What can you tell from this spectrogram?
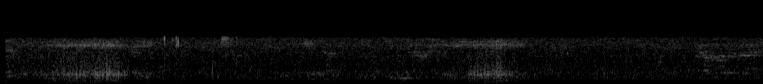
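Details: Snoring recorded on a BlackBerry phone: soft, breathy, whistling snores with each breath over faint room noise, thin and muffled.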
